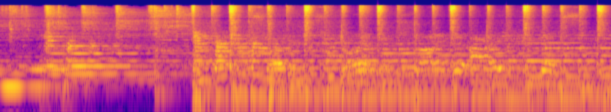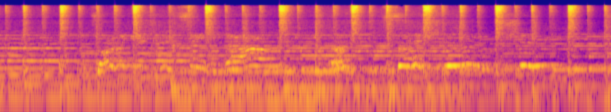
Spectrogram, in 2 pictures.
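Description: Live rock band playing: a held chord rings for about three seconds, then drums, bass and electric guitar come in together and play on.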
